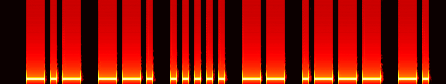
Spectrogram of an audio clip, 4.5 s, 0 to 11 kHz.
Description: Morse code, heard as a keyed tone, about 20 wpm, 700 Hz. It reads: KG5MJN
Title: USA Call Signs Repeated 2x 20wpm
